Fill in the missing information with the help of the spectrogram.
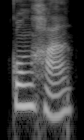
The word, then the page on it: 公函: gōng hán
